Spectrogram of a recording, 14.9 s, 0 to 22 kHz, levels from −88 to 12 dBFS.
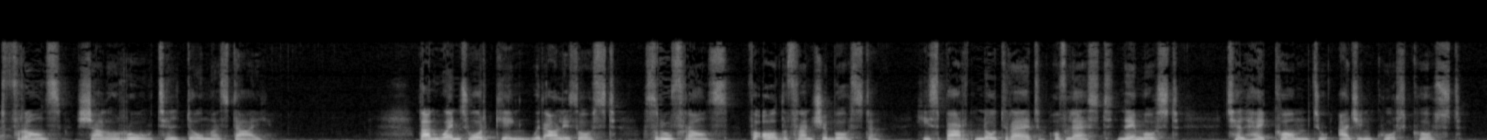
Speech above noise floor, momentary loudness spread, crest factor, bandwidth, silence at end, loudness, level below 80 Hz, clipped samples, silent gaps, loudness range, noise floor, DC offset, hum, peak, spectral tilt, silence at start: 36 dB; 12 LU; 22 dB; 16 kHz; 0.3 s; -24 LUFS; -56 dBFS; under 0.1%; none; 3 LU; -60 dBFS; under 0.1%; none; -2 dBFS; -5 dB/octave; 0 s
